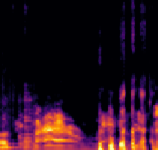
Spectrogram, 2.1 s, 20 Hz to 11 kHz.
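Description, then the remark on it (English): A person imitates a screaming cat with one long, drawn-out wailing meow that rises and falls, followed right after by quick, choppy vocal sounds. “So I had screaming cats for 4,000 like, miles. Could you replicate the sound so that we...”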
